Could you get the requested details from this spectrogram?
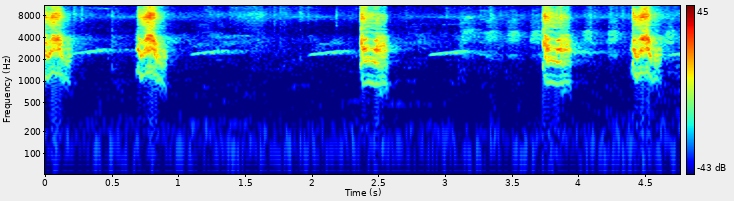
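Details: Long-tailed shrike calling to trigger other shrikes into answering: rough, grating bursts spaced irregularly, with faint thin whistled slides between them and a low hum beneath.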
